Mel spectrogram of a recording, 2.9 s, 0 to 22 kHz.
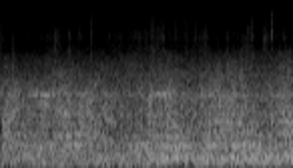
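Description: Jet airliner roaring on takeoff from runway 25 Right at LAX, a loud, steady broadband engine rumble that holds evenly for a few seconds without any voices.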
